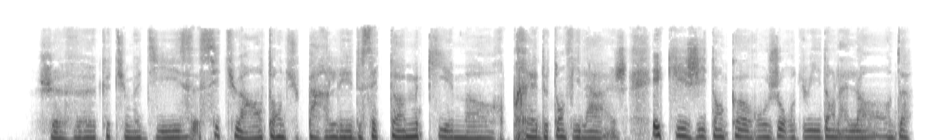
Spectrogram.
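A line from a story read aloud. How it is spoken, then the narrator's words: Grave, menacing question. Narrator (French): demanda Sultor d'une voix grave et menaçante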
